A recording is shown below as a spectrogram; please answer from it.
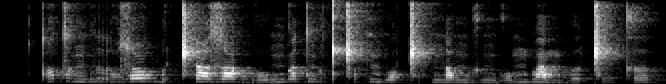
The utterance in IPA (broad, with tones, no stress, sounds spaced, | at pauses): tʼ ɔ̤˥ tˤ ə̤˩˥ ŋ ə̤˩˥ r ɔ̤˨ zˤ oː˥ ɡ͡b ə˨ ǁʰ ɛ˥˨ zˤ əː˥˨ ɡ͡b oː˩˥ ŋ ɡ o˥ tˤ ŋ ṳ˨ tˤ ǁ ə̤˥ tˤ m b ɔ˥˨ ɡ͡ǁ ə̤˥˨ tˤ n ɔ˥ ŋ ɡ ə̤˥ ŋ ɡ o˩˥ m b a˥˨ m b əː˨ ǁ ɛ̤˥˨ kʼ ə˥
